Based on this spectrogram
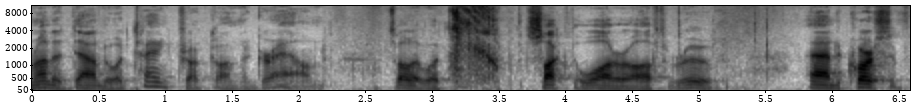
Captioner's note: slurping noise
